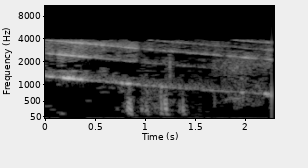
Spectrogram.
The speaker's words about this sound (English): Oh, there's the Daily Siren. It wouldn't be a podcast without it.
